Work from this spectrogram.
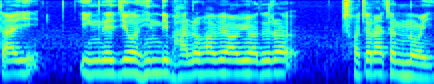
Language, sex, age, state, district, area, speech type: Bengali, male, 18-30, West Bengal, Purba Medinipur, rural, spontaneous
